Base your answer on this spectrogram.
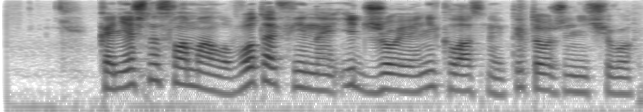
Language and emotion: Russian, positive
